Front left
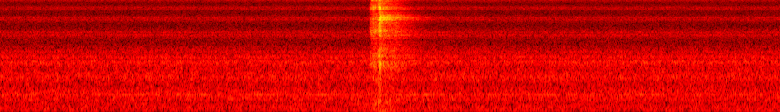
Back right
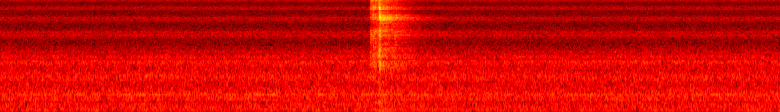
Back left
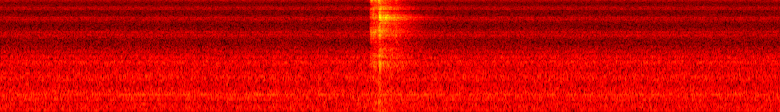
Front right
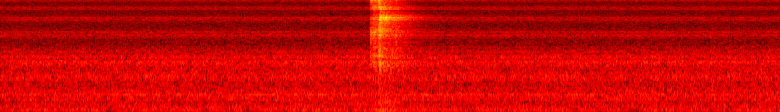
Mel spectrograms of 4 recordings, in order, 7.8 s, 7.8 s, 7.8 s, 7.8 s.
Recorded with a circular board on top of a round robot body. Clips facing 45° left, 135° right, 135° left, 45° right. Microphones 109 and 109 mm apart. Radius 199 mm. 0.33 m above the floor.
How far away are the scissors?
About 1.6 m.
